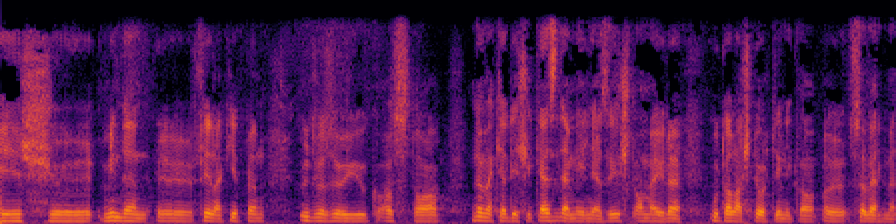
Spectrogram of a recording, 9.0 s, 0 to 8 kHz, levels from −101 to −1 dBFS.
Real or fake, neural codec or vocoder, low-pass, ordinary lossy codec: fake; codec, 16 kHz in and 24 kHz out, 2.2 kbps, FireRedTTS-2 codec; 7.2 kHz; none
